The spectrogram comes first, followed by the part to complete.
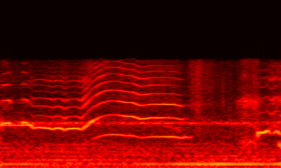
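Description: A girl's high-pitched wailing cries in mock distress, wavering up and down in pitch, with one long cry rising about half a second in and falling away.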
